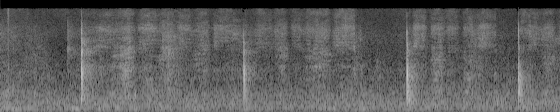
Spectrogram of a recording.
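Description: Chalk writing on a chalkboard: four sharp taps of the chalk against the board, spread across the few seconds, with faint scratching between them.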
